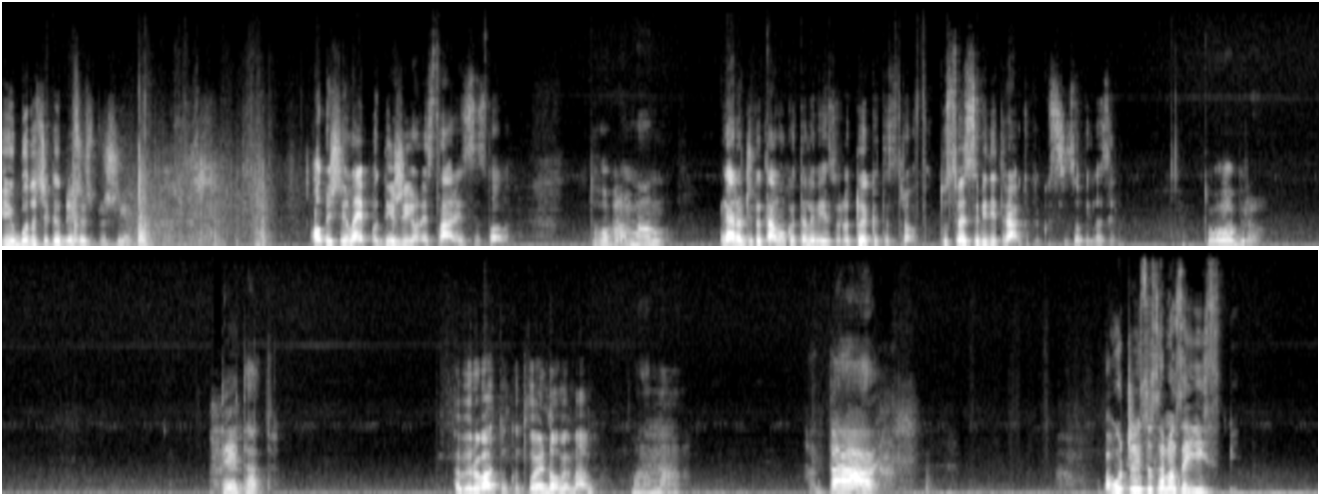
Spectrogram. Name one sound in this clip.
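A young woman talks quietly and earnestly.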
